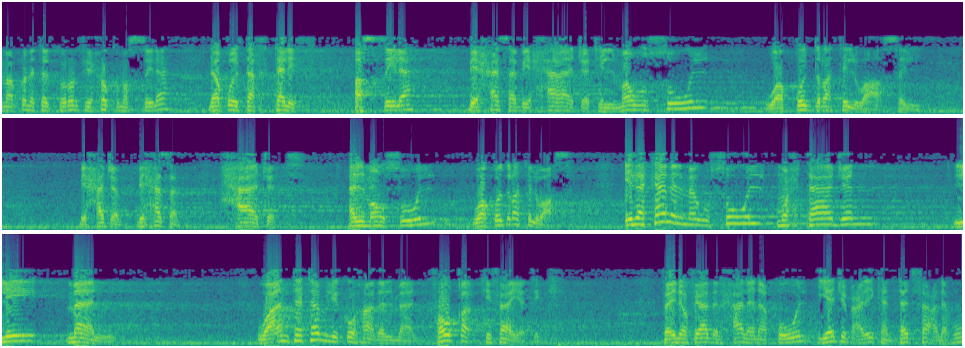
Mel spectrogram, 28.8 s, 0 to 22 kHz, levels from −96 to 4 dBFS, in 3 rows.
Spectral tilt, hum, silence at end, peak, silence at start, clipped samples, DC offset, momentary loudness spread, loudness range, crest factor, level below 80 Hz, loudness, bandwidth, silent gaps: -4.5 dB/octave; none; 0 s; 0 dBFS; 0 s; 0.5%; under 0.1%; 18 LU; 4 LU; 12 dB; -40 dBFS; -11 LUFS; 17 kHz; none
